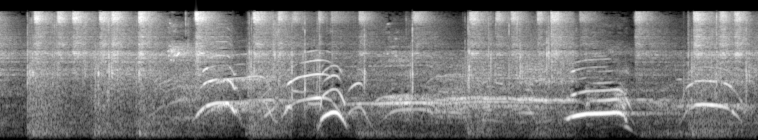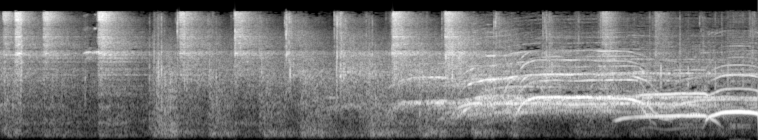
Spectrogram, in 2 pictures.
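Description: Rhythmic thumps from a stage dance routine, with an audience cheering over them in high rising-and-falling shouts and screams that grow into a sustained cheer near the end.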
